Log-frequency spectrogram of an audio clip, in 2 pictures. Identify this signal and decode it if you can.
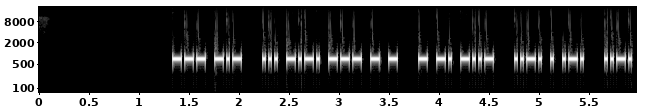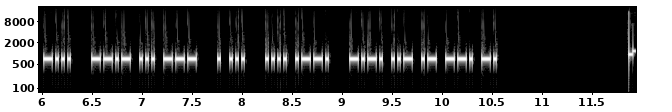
Morse code, heard as a keyed tone, about 40 wpm, 700 Hz. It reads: OK SCOTT TNX FER FB QSO ES HP CUAGN
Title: Practice QSO - Exchange 4 - Ending - 40wpm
